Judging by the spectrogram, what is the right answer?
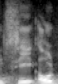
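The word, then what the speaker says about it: cout: ये चीज है की आउट को हम क्या प्रोनाउंस करते हैं सी ओ यू टी ये जो लिखा हुआ है इसको हम सी आउट प्रोनाउंस करते हैं और उसे फॉर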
